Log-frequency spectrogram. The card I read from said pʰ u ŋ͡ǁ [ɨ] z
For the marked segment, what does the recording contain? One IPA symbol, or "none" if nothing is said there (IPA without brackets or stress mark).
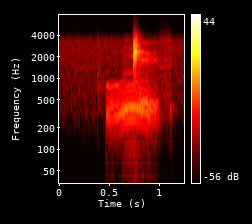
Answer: e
